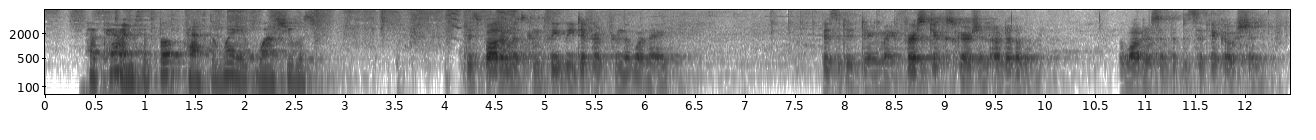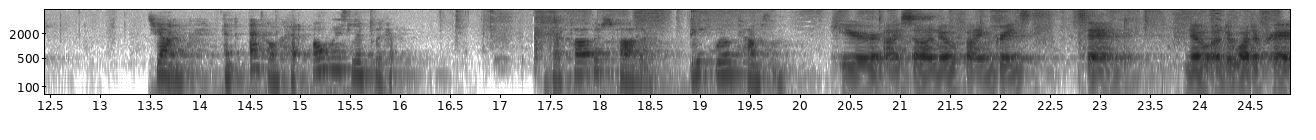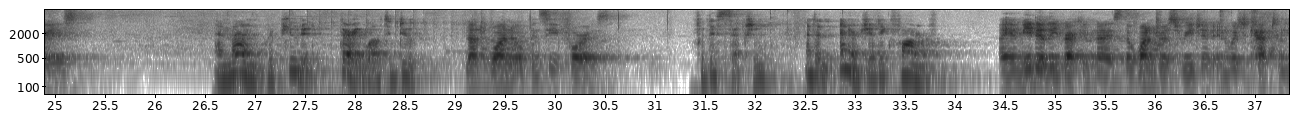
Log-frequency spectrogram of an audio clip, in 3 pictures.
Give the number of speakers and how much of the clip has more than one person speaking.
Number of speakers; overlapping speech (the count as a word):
two, no overlap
